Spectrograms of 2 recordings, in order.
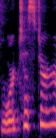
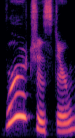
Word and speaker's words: Worcester: But Nate says Worcester and pronounces it the Massachusetts way.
